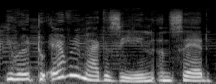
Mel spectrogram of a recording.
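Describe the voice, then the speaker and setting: A woman's voice: medium pitch, very animated, brisk, warm tone, breathy edge, faint music behind. A woman narrating a rhyming storybook tale for a puppet show with dramatic, emphatic delivery.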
